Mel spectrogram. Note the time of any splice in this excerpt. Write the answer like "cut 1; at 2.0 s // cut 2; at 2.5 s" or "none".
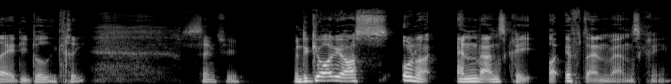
cut 1; at 3.9 s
